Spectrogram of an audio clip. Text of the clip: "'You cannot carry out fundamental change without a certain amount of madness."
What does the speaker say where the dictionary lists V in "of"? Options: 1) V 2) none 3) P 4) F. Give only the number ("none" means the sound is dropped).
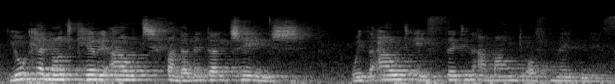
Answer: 4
